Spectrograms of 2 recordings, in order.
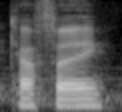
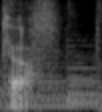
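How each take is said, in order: First: The word has an American pronunciation. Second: The word has a non-American pronunciation. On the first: "I know you Americans say cafe" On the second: "but I say caf"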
